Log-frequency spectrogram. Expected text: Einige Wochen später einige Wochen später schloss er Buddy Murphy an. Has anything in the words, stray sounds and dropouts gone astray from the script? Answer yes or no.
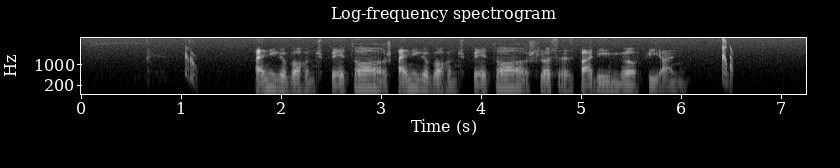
yes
